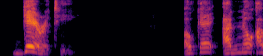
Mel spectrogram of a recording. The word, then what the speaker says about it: Garrity: it's called when officers it's g-a-a-r-i-t-y it rhymes with Clarity it's called guarantee that's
